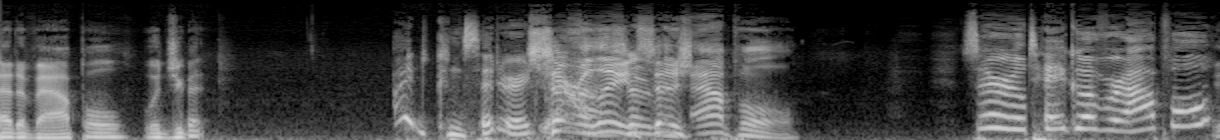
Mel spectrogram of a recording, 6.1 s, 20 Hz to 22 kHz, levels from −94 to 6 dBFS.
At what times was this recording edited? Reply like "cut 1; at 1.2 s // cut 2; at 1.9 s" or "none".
cut 1; at 0.9 s // cut 2; at 3.4 s // cut 3; at 5.1 s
